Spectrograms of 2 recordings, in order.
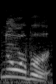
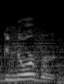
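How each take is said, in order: First: The name begins with a plain N sound. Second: The name begins with a sounded G before N. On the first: The speaker calls it right. "It is Norbert" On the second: The speaker calls it wrong. "too much emph- emphasis on trying to pronounce the gn"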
